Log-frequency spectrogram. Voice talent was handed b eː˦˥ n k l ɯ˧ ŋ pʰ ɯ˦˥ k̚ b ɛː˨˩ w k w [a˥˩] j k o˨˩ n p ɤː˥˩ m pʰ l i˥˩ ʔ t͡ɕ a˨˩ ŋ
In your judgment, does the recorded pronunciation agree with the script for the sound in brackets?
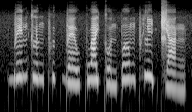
yes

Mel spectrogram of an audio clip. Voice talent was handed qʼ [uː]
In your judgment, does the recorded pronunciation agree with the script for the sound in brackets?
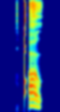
no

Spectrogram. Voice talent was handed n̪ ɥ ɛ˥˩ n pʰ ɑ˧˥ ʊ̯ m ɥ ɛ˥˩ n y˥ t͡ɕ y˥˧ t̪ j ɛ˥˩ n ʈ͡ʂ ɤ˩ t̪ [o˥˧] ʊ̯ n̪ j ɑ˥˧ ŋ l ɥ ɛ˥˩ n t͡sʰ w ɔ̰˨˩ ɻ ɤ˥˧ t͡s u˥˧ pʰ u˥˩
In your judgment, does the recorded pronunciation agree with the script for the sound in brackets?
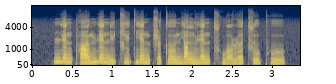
yes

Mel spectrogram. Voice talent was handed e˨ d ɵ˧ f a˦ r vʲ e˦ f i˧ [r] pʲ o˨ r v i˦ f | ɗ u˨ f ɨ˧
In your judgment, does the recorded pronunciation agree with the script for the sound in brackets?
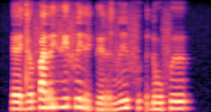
yes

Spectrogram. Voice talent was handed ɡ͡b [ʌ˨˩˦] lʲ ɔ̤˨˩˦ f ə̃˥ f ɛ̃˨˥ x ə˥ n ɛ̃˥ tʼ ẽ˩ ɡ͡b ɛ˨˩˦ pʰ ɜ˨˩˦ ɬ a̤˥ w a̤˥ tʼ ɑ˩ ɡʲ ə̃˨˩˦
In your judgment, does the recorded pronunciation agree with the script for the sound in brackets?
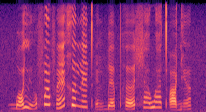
no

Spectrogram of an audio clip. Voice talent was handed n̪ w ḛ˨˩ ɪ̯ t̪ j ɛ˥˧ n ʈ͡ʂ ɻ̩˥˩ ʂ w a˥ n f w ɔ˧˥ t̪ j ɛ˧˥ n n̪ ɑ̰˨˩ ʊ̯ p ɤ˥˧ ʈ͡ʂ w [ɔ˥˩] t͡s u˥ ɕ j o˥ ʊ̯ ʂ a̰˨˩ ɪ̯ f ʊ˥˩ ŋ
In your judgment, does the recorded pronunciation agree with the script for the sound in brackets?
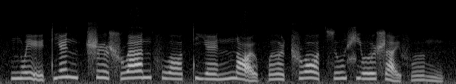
yes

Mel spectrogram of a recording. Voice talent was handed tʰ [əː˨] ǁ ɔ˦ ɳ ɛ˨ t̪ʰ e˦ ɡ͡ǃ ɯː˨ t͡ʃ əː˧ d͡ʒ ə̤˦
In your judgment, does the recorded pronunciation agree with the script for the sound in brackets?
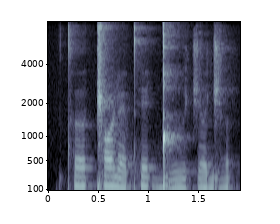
no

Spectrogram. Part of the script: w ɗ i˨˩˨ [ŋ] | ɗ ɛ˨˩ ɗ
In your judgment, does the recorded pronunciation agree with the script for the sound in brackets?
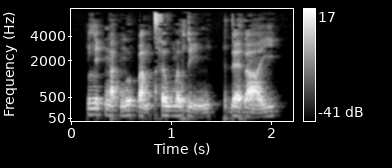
yes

